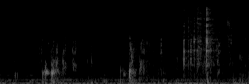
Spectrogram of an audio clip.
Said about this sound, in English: So I'm going to sip my glass here.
